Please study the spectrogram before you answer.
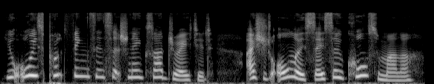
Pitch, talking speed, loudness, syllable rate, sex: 300 Hz, 205 wpm, -19 LUFS, 6.3 syllables/s, female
